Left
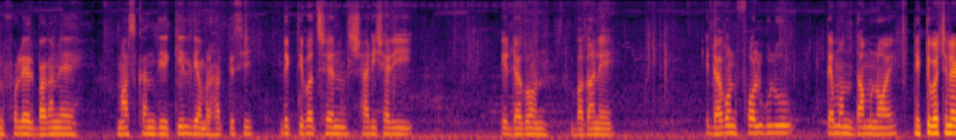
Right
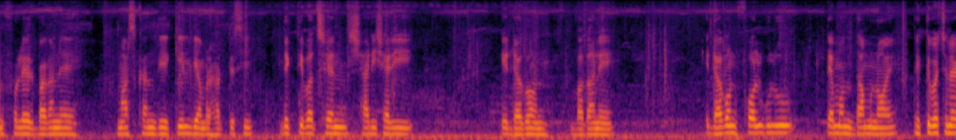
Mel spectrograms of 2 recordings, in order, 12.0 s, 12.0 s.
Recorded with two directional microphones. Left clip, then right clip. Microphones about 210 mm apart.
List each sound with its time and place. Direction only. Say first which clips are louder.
0.0 s speech: left 3 dB; 10° left (ahead or behind)
6.2 s speech: left 2 dB; centre (ahead or behind)
8.8 s speech: left 2 dB; centre (ahead or behind)
11.3 s speech: left 7 dB; 20° left (ahead or behind)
